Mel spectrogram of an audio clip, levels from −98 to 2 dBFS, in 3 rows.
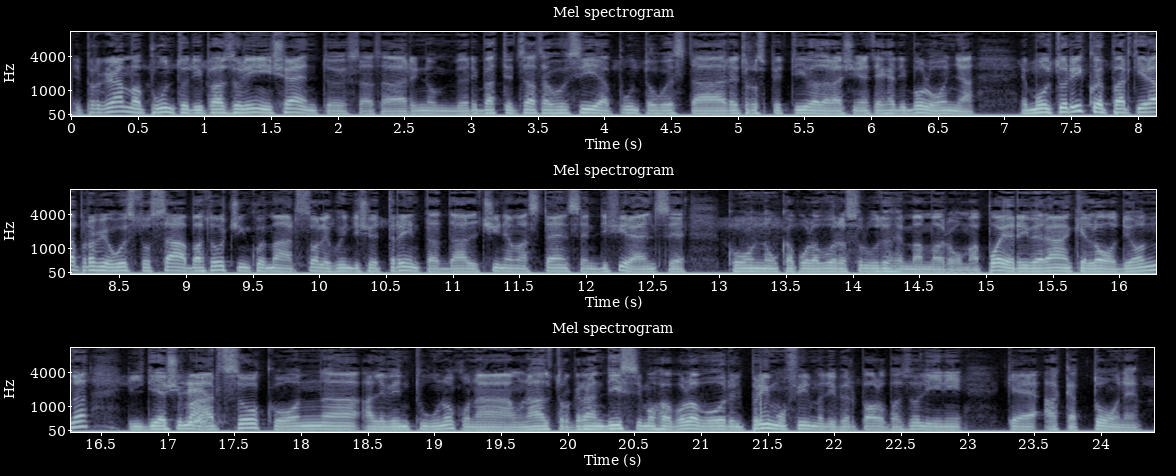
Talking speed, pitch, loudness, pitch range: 170 wpm, 115 Hz, -28 LUFS, 110-135 Hz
